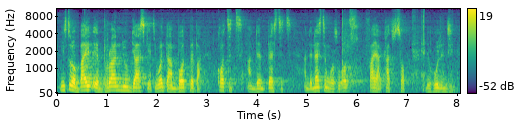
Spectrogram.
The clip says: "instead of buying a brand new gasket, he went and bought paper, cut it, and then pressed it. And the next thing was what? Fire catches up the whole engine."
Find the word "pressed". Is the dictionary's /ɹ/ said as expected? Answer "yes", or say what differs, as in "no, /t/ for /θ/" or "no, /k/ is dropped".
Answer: no, /ɹ/ is dropped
